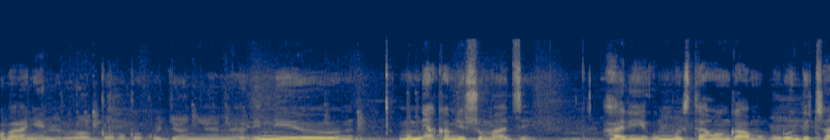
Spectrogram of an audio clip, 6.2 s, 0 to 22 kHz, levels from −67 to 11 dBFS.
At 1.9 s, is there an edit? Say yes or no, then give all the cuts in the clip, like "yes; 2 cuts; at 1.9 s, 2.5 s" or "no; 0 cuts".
yes; 1 cut; at 1.9 s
